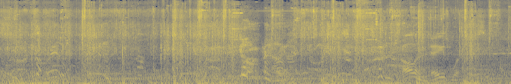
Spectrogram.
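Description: Rapid gunshots fire in a game.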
